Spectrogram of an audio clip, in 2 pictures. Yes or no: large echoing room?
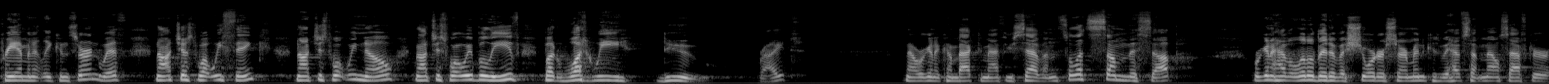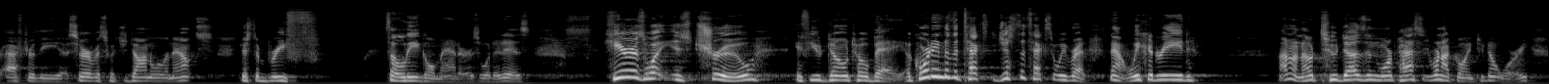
yes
